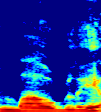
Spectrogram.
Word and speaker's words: Mowgli: Jungle Book I said how do you pronounce mo w GLI she said Molly I hate Walter Disney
